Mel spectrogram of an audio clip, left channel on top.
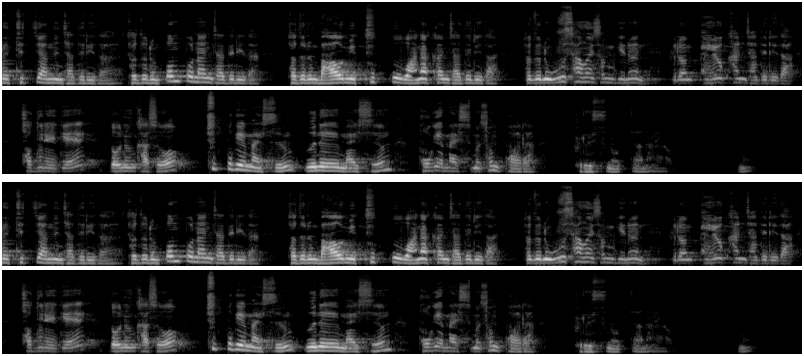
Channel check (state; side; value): identical; both; correlation 1.00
